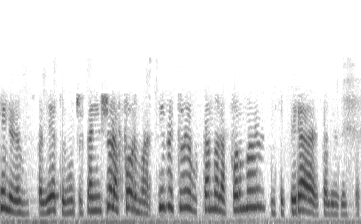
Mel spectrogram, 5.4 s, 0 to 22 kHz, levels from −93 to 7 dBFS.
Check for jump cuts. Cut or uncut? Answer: cut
